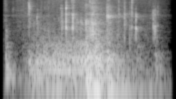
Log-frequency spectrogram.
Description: door

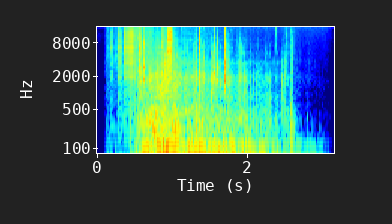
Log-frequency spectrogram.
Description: office chair loaded trundle

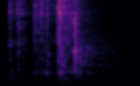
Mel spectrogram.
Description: knife wood drawer place soft

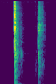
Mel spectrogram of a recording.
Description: keyboard external space hit fast

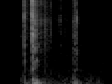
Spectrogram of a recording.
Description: match take

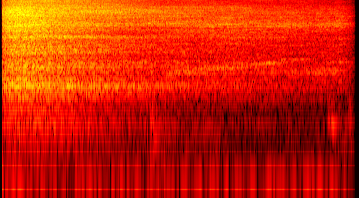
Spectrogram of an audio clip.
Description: steam pressure

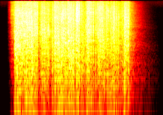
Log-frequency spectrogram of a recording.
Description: sparks synth dense

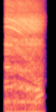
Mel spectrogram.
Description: servo agressive

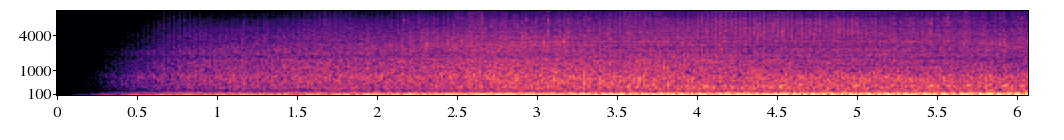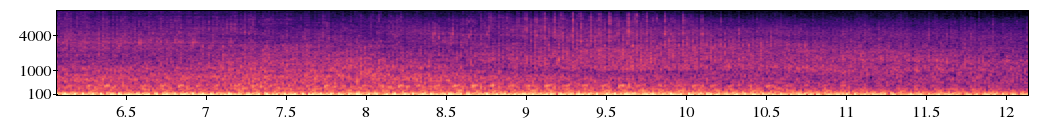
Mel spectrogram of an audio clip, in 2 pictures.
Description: propeller plane ju52 maneuver short

